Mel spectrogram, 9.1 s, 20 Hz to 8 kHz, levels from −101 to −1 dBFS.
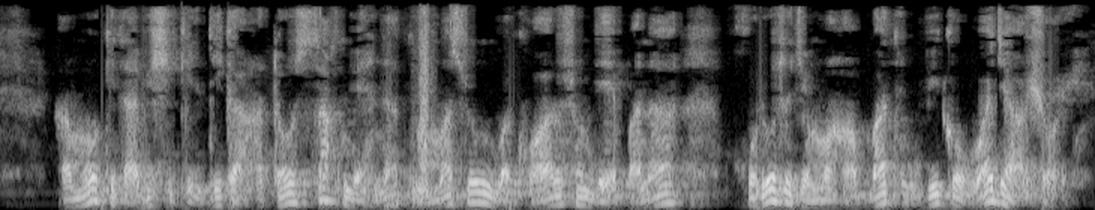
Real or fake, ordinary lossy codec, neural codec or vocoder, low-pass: fake; AAC, 32 kbps; vocoder, 24 kHz, 100 mel bands, Vocos; 7.2 kHz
